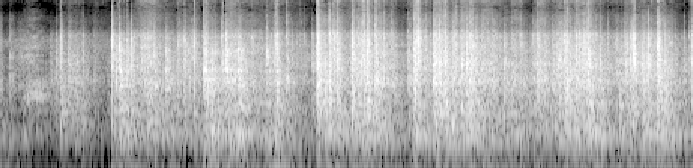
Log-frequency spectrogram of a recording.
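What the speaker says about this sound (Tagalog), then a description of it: "Andyan na yung ulan" Heavy rain pours down at night while people shelter under a roof during a fiber extension job, striking suddenly about a second in and then drumming steadily and loudly, with surging gusts and no speech.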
